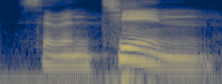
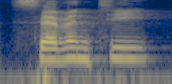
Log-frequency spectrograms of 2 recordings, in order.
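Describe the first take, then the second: First: Put-on seventeen, lower, falling, stress on "teen". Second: Seventy, higher and louder, stress on "Sev". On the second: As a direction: hit the first syllable of Seventy. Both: Shown as a demonstration. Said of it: "c'est la même chose".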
